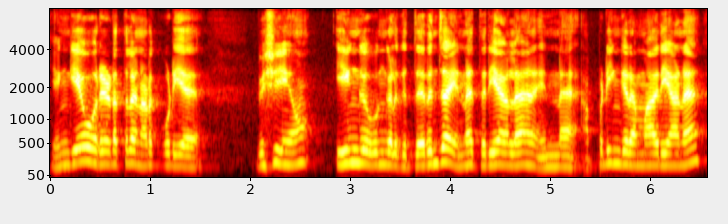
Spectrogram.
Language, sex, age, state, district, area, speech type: Tamil, male, 18-30, Tamil Nadu, Pudukkottai, rural, spontaneous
